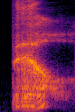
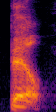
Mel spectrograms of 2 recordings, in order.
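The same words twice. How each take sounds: First: It is said in a whisper. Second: It is said in a clear, full voice.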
